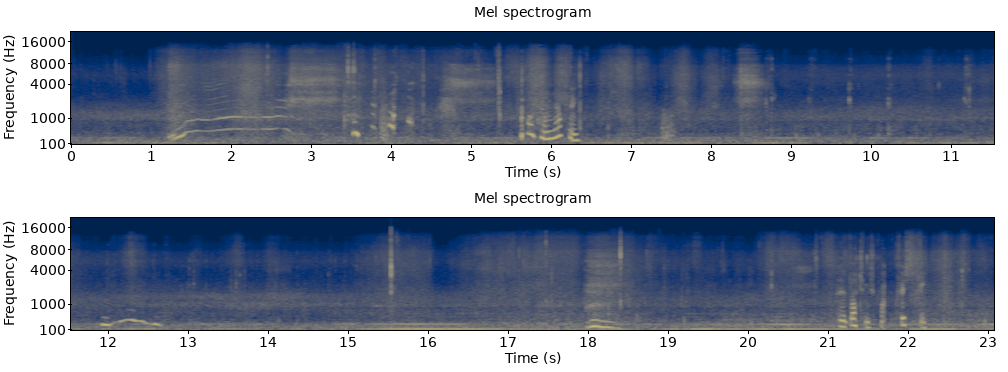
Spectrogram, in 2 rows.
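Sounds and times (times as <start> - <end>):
low engine drone: 0.0 - 23.0
person humming: 1.2 - 4.2, 11.9 - 12.8
chewing crunchy scone: 8.4 - 11.9, 12.8 - 15.7.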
